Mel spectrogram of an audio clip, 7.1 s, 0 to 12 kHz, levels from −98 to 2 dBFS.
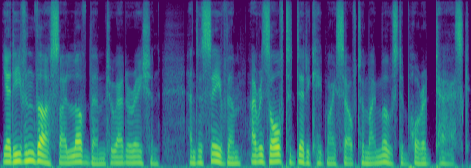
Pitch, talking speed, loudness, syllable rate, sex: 115 Hz, 185 wpm, -21 LUFS, 5.5 syllables/s, male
